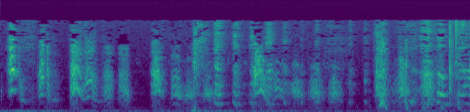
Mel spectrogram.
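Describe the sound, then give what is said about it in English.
A person imitates a dog barking in the distance, making a steady string of muffled, yappy barks and short yips that continue in quick bursts for several seconds. “For all of those plugs, I now need you to do a Faraway Dog, please.”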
